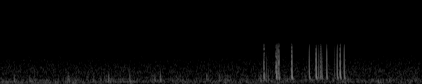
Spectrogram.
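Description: Faint steady background hiss, broken about two and a half seconds in by a quick run of about eight sharp clicks inside one second.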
